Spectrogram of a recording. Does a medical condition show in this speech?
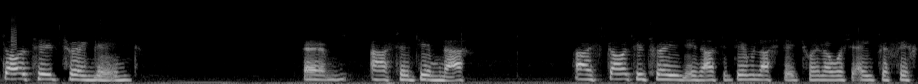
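Yes: Down syndrome; extra chromosome, learning disabilities, hearing difficulties, deaf in one ear, difficulty concentrating.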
